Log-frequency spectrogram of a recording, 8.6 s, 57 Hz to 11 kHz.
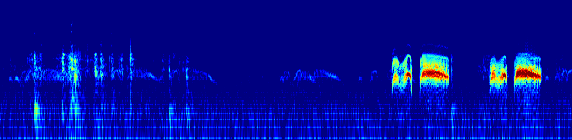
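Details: Spotted dove kept as a decoy bird to lure wild doves, Vietnam: after faint rustling and other bird calls, two loud cooing phrases, each a short double note followed by a long steady coo, near 6 and 7.5 seconds.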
